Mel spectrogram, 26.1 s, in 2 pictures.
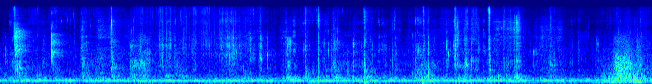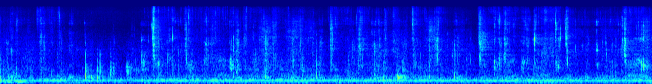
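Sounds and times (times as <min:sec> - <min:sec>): crunchy chewing close up: 0:00.2 - 0:12.0, 0:13.2 - 0:26.0.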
